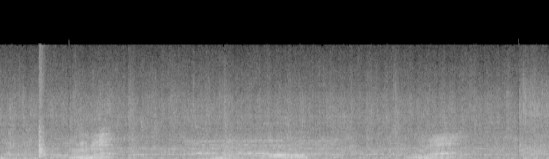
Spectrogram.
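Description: Goats bleat nearby.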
